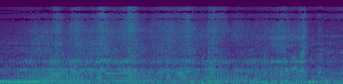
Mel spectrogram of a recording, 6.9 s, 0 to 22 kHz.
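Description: A Brabus 650 car pulls away hard from a standstill, its engine a loud, close, continuous roar that climbs in pitch as it accelerates, with voices talking over it.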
